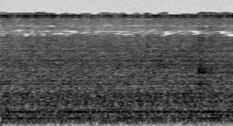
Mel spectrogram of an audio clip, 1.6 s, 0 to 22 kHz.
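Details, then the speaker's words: Repaired electric space heater on its highest setting, 1500: soft, even whir holding one steady pitch with no ticks or scraping; heater fan running smoothly. "fans going good there we go heat's working great it's on the highest temperature 1500 nice and warm you can hear that fan let's listen to it a little close fans moving in there"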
